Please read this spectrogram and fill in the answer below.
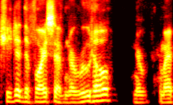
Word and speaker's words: Naruto: of voice work she did the voice of naruto am i pronouncing that right yeah and uh you know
